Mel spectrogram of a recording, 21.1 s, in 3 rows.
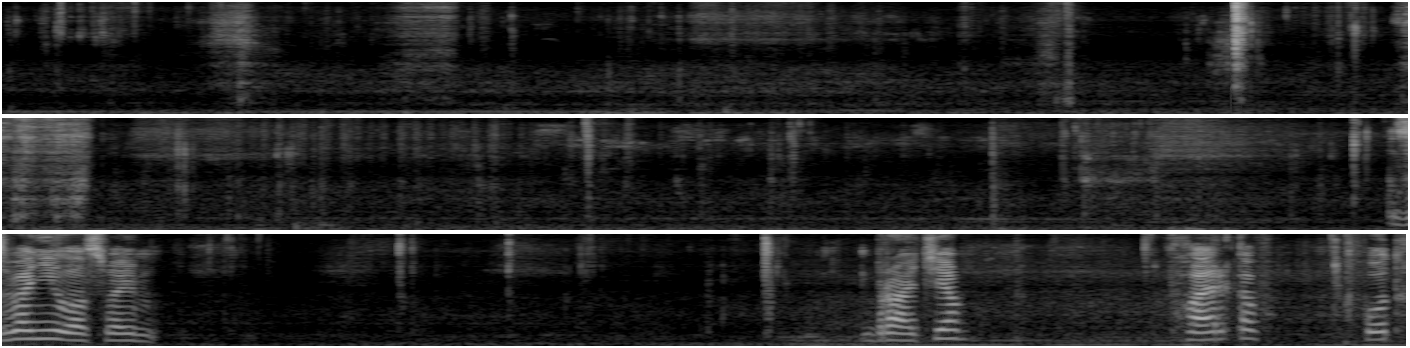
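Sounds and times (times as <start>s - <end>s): wet chewing and smacking: 0.0s - 14.0s, 14.9s - 18.3s.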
